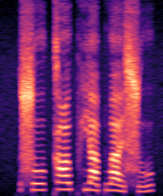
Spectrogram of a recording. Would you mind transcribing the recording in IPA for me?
s o˥ ʊ̯ k ɑ˥ ʊ̯ pʰ j ä˥˧ p w a˥˩ ɪ̯ s u˧˥

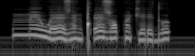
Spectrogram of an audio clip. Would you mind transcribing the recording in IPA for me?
mː ẽː˥˧ w ɛː˩˧˩ z ɛ̃˥˩ ǃʼ ɛː˧˥˧ z ɔ˧˥˧ p œ̃˥˩ t͡ʃ e˩˧˩ ɾ e˥˩ d̪ ʊ˧˥˧

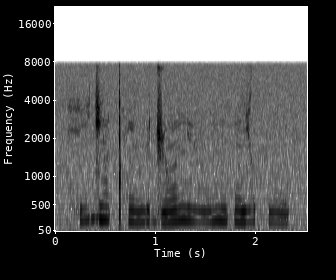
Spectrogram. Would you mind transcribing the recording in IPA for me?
h i d͡ʑ õ ǃʰ ẽ ŋ ɯ ɖ͡ʐ õ n y v u m ĩ p ũ ʑ u h u

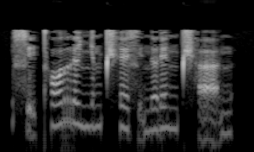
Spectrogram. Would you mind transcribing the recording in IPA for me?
ɬ ḛ tʰ ɔ r ɜ ɲ a n t͡ʃʰ ɛ ɬ ḛ n ɾ ɜ ɾ ɛ n t͡ʃʰ a̰ n

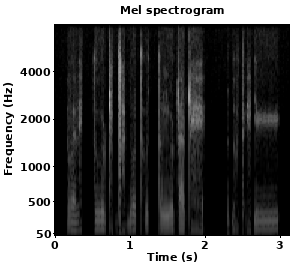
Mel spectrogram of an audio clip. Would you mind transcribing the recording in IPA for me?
β ɐ ð ɛ̤ tː uː ʈ ɛ̤ ɡ͡ǀ a̤ b o t̪ʰ u tː o ŋ uː ʈ a ʈ ɛ̤ | ɗ o̤ tʼ e̤ ɗ yː

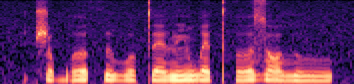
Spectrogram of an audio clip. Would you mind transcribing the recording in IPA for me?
ʈ͡ʂ ɤ b ɤ θ ɯ β o t̪ ɛ ð ĩ w ɛ t̪ʰ ɤ z ɔ ð u

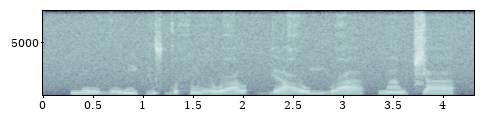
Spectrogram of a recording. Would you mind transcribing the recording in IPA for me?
w o v o w ũ pʲ u z ɡ u ħ ũ ʕ o ʕ ʌ | bʲ a ʕ o mʲ u ʕ a | w ã w t͡ɕ a

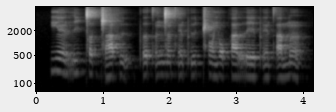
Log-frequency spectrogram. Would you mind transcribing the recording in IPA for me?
j ẽ r i ǀ ʌ ɡ͡ǁ a f ʉ | pʼ ə tʼ ə̃ ŋ͡ǀ ə̃ tʼ ẽ pʼ ʉ ǁʰ ɔ̃ j ɔ pʰ a r e pʼ ẽ tʼ a m ə̃

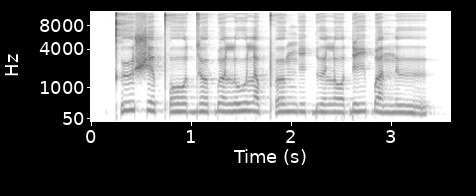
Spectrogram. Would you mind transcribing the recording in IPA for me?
kʼ ʉ ʃ e pʼ o d ɵ ɓ ɵ l u l ɐ pʼ ɵ ŋ i ɠ ɨ l o ɗ i ɓ ɐ n ɨ

